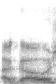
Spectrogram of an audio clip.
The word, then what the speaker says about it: Agoge: So I think it's pronounced Agoge Academy, and I may be wrong, but I think it's Agoge Academy.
